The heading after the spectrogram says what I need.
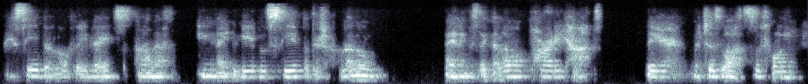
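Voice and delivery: soft, quick hushed aside; quiet. Real, not acted. Reader quietly pointing out the party hat.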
